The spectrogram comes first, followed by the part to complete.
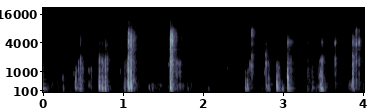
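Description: Close handling noise of a camera trap being worked against a tree trunk: scattered short clicks, knocks and scrapes, a few every second and busier in the second half, with silent gaps between them.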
